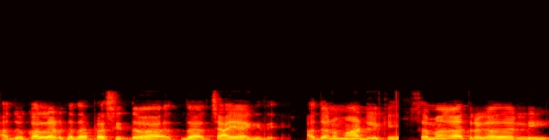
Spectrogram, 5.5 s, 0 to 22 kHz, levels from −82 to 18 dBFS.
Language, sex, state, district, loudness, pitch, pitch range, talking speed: Kannada, male, Karnataka, Dakshina Kannada, -16 LUFS, 140 Hz, 135-160 Hz, 100 wpm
